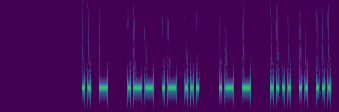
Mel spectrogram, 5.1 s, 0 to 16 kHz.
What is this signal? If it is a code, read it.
Morse code, heard as a keyed tone, about 28 wpm, 700 Hz. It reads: IT WAS AT HIS
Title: Sentences from Top 1600 Words 28wpm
